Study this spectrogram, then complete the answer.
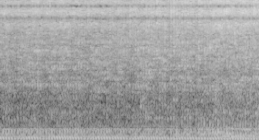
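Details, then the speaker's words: VW Jetta just after first start following head rebuild: loud, raw low thumping idle at a steady beat with pulses straight out of the ports, because the exhaust manifold is not fitted. "And it is loud because I didn't hook up the exhaust. So the exhaust manifold's still off, so it may sound weird."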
